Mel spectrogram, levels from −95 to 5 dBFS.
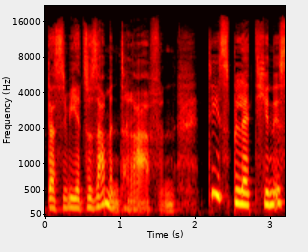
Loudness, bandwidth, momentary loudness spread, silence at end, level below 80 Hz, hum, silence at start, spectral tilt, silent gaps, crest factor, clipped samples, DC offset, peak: -30 LUFS; 18 kHz; 17 LU; 0 s; -74 dBFS; none; 0.05 s; -4 dB/octave; none; 18 dB; under 0.1%; under 0.1%; -12 dBFS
